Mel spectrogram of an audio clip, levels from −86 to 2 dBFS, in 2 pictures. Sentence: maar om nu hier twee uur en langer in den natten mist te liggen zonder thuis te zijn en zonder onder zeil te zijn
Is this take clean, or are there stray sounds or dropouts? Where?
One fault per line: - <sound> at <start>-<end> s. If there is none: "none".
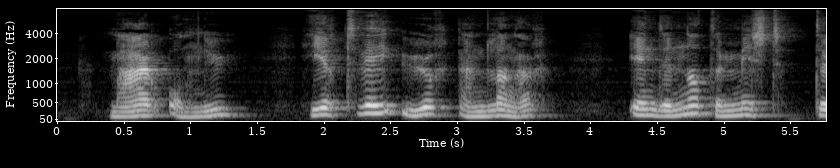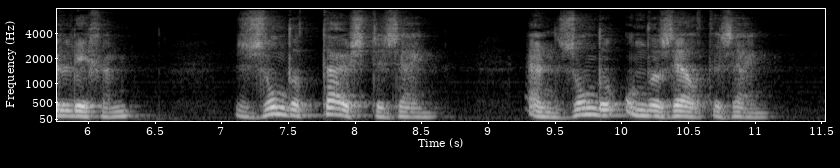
none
